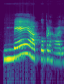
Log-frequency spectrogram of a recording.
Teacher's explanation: मैं आपको ये कहती हूँ कि मैं आपको पढ़ा रही हूँ, मैं स्ट्रेस कर रही हूँ मैं पे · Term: सेंटेंस स्ट्रेस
